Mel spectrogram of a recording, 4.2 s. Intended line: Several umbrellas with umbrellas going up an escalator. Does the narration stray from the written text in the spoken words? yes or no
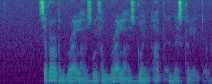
no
